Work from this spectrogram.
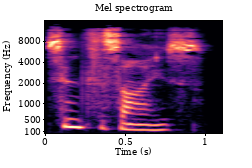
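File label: "synthesize", British English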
